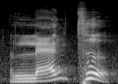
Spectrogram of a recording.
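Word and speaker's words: length: जी टी एच बेटा इसमें जी साइलेंट है लेंथ लेंथ ग लेंथ ऐसे नहीं बोलना है ग को बिल्कुल चबाना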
